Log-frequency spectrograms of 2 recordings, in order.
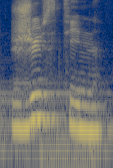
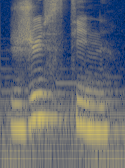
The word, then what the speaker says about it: Justine: Pero bueno, la J se pronuncia je. Algunos ejemplos, por ejemplo mi nombre, Justine. Justine, parecido al inglés, ¿no?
